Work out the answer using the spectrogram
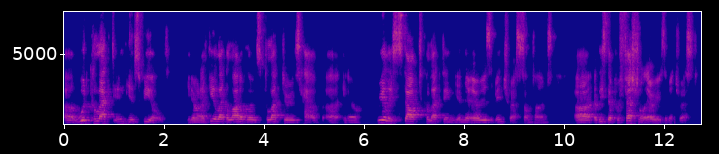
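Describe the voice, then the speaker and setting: A man's voice: medium pitch, steady tone, moderate pace, gravelly, dark tone, roomy sound, poor audio. A man hosting a casual video-call chat about rare books, talking in a chatty way full of "uh" and "you know". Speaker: rare book dealer and host.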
